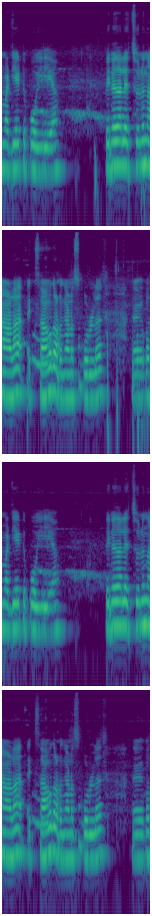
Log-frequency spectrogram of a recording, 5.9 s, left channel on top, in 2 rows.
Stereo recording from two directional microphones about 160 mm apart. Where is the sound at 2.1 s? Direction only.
Centre (ahead or behind).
